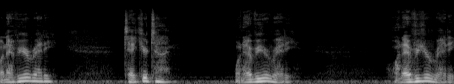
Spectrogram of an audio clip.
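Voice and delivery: soft, hushed, repeated stage half-whisper. Retelling a hunting story, imitating father-in-law: imitating someone half-whispering. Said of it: "I just keep hearing him whisper".

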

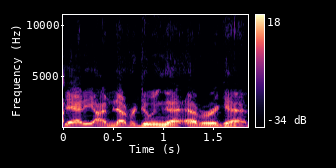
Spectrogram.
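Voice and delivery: plain

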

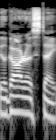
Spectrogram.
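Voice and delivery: subtle, low-key Australian accent. Asked to say the name in the accent, low-key australian accent. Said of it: "Say it in your low key Australian voice".

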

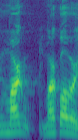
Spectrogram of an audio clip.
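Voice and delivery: usual speaking voice

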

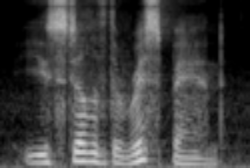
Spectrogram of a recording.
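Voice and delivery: whispering. Narrator reading a character's line during an argument, whispering. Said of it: "she whispered".

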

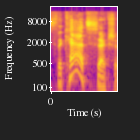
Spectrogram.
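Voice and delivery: "cats" exclaimed sharply, as with an exclamation point.

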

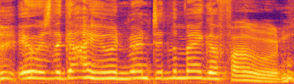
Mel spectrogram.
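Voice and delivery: very high, shrill, loud screaming shout. Retelling a scene where Zenigata shouts at an Egyptian soldier: Zenigata shouting. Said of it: "And he shouts at him".

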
